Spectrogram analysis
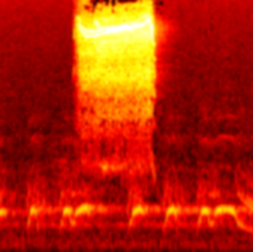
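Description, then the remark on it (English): A long, hissing, rasping screech of a barred owl fledgling's begging call rides over a series of low, rhythmic two-phrase hoots from an adult male barred owl, with no voices. “And finally, here's a fledgling begging call and the male two-phrase hoot.”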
